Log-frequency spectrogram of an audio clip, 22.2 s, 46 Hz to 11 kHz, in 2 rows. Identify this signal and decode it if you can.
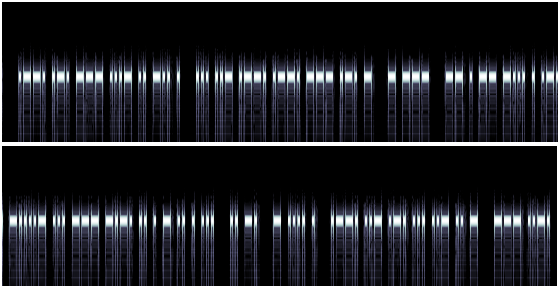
Morse code, heard as a keyed tone, about 25 wpm, 600 Hz. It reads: PROVIDE SUPPORT TO MEMBER-SOCIETIES IN THE PURSUIT OF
